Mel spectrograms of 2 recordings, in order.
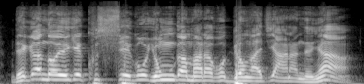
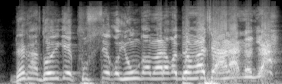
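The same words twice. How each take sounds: First: It is said in a calm, ordinary voice. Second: It is said in a raised, forceful voice.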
